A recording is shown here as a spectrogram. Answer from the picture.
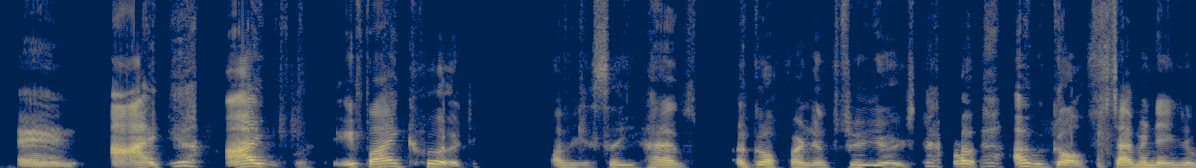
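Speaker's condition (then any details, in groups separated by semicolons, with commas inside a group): Cerebral palsy; present from birth, severe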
